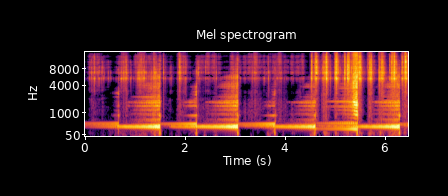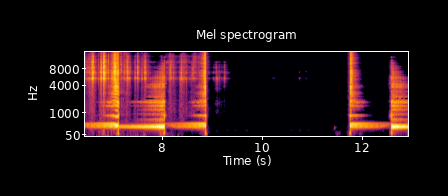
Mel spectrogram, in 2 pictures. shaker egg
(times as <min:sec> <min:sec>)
0:00.0 0:09.2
